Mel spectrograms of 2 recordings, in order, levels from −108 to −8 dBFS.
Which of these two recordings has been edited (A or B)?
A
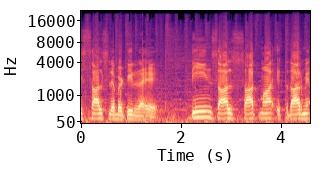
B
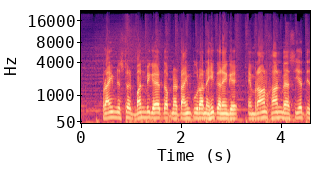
B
